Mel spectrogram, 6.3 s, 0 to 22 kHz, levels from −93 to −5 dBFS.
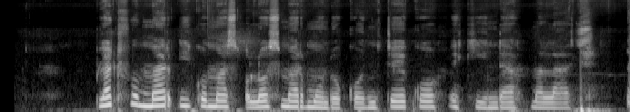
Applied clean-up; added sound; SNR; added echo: none; none; none; none.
